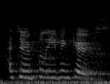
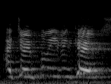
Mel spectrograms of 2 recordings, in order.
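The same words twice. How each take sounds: First: It is said at a normal volume. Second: It is said at a louder volume.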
